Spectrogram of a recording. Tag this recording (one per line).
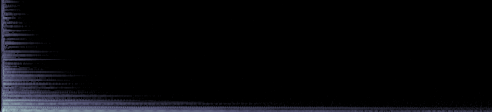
acoustic
guitar
strummed
chord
